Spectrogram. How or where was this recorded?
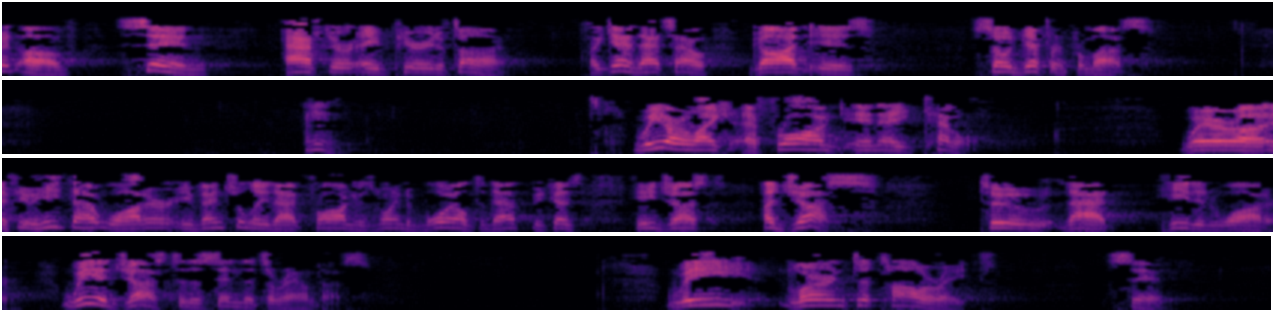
large echoing room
